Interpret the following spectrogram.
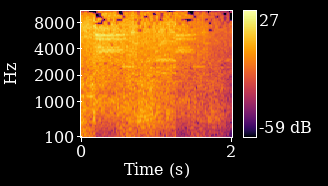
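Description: Storm sound effect of crashing, rushing sea water, a dense noise that fades out near the end.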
